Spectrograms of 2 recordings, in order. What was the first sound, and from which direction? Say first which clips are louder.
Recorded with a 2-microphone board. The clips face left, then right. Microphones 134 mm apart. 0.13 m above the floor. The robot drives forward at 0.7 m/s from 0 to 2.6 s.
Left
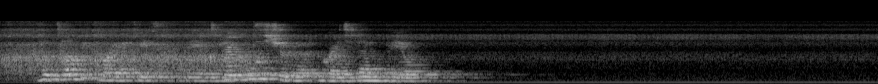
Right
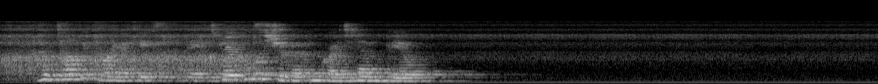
A woman speaking: even; 5° right (ahead or behind).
